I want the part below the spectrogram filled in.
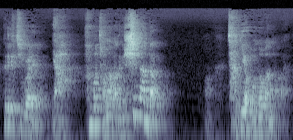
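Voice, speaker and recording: Chungcheong pastor preaching in an echoey hall. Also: male voice, mid-range voice, big pitch swings. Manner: earnest, conversational preaching with drawn-out sentence endings. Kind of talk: sermon. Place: church sanctuary. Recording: echoey church hall from far off.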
